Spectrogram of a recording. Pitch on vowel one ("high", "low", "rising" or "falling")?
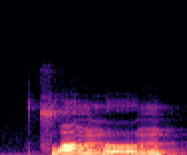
high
